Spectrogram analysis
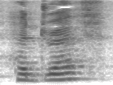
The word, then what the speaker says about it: Hydref: September in Welsh is spelled as M-E-D-I, and is said as Medi. October is Hydref, spelled as H-Y-D-R-E-F.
